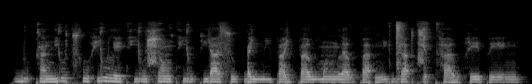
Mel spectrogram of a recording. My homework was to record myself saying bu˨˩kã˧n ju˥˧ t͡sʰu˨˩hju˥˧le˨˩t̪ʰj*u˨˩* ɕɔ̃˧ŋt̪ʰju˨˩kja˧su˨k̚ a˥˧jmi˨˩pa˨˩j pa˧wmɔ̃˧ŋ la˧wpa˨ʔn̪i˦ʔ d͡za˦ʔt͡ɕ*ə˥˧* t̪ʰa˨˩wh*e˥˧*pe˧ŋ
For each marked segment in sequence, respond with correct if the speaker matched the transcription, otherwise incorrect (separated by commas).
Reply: correct, incorrect, correct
